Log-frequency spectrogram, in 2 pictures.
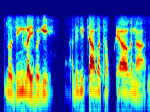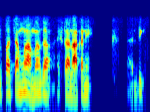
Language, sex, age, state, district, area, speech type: Manipuri, male, 30-45, Manipur, Churachandpur, rural, conversation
